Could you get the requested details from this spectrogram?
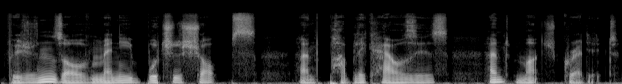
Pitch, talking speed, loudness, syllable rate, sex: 85 Hz, 105 wpm, -22 LUFS, 3.2 syllables/s, male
